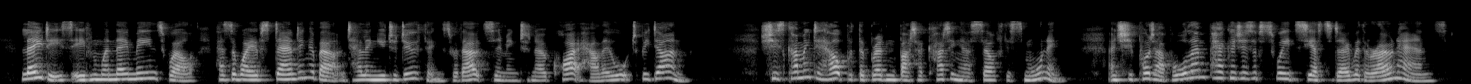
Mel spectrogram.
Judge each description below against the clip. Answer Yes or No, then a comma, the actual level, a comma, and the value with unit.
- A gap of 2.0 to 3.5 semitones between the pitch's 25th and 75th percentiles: No, average, 4.7 semitones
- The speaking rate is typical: No, fast, 230 wpm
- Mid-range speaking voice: No, high, 220 Hz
